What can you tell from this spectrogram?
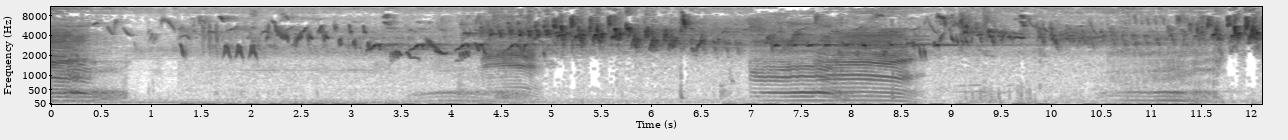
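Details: Many cattle kept together in a farm enclosure give several moos of varying length, spaced a few seconds apart, under a constant chorus of high twittering birds.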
